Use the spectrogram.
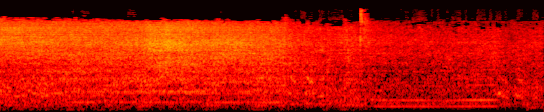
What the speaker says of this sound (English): Getting on limiter, big chuff, chuff, chuff with the turbo over the finish line.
